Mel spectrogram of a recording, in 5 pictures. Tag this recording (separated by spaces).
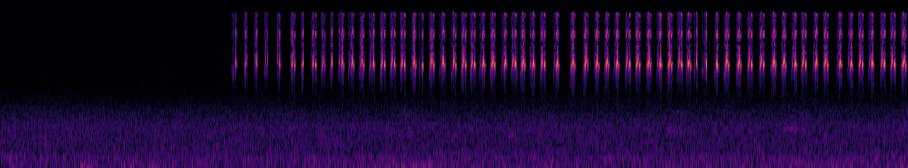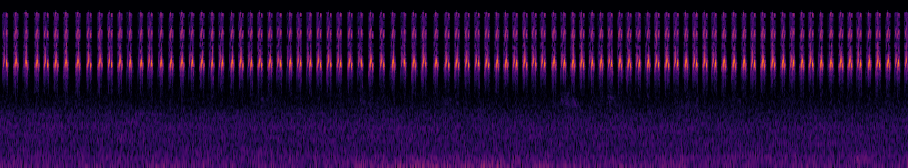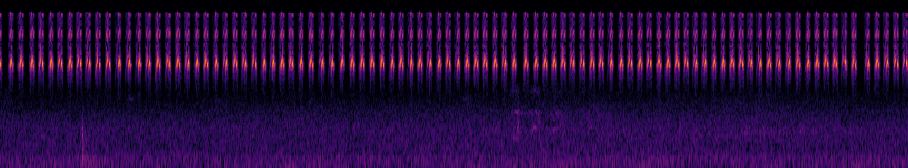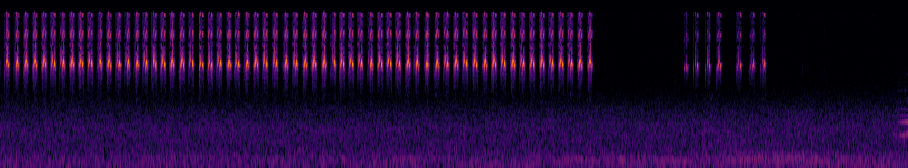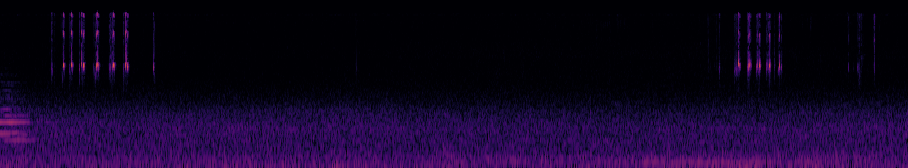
recording atmophere soundscape field ambience ambient general-noise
